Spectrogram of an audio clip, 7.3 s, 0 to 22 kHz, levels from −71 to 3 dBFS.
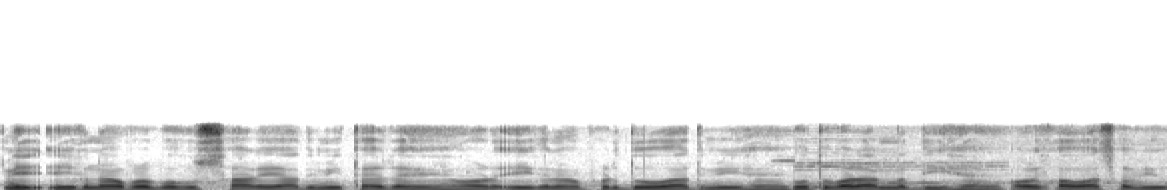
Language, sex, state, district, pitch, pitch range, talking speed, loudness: Hindi, male, Bihar, Muzaffarpur, 130 Hz, 125-130 Hz, 205 wpm, -17 LUFS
